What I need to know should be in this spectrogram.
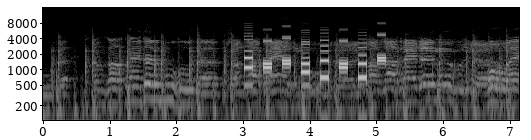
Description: Multi-frequency trunk signalling (R1, as on North American trunks), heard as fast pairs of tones, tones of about 130 ms. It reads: KP 605764 ST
